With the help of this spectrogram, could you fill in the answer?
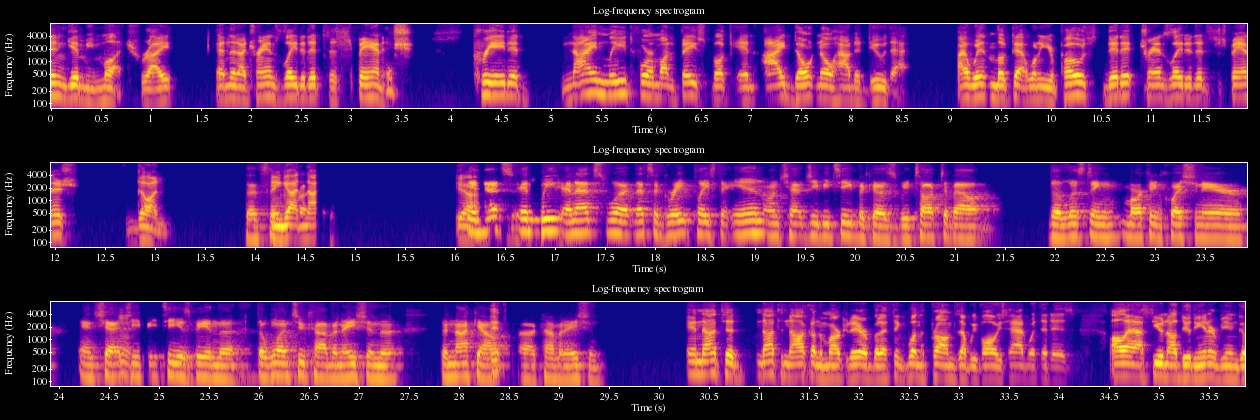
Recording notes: Replay of my weekly group coaching call via Zoom. Replay of my weekly group coaching call via Zoom.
